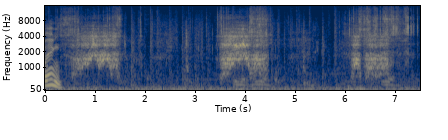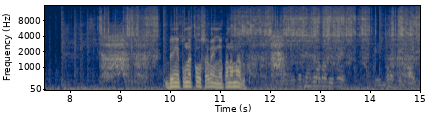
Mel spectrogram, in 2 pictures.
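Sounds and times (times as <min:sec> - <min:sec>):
fishing reel gears whining: 0:00.0 - 0:15.0
steady rumble: 0:00.0 - 0:15.0.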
